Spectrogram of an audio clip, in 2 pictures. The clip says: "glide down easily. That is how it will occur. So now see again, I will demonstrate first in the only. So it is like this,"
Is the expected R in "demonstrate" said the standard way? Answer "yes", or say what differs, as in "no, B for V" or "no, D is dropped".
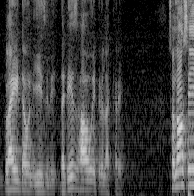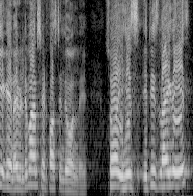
no, R is dropped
